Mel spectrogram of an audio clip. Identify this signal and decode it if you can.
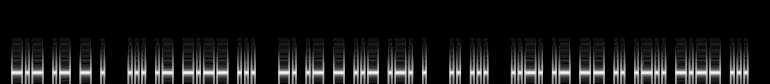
Morse code, heard as a keyed tone, about 36 wpm, 550 Hz. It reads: KATE SAYS NATURE IS FAMILYS
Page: News headlines in Morse code at 35 wpm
